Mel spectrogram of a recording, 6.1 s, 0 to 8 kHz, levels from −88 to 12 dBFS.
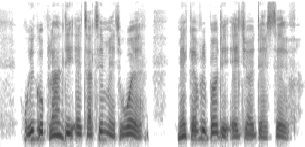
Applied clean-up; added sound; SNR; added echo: none; none; none; none.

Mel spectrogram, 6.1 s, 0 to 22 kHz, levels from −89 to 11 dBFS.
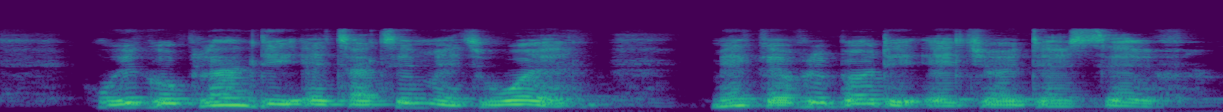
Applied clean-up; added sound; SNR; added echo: none; none; none; reverberation time 0.2 s.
